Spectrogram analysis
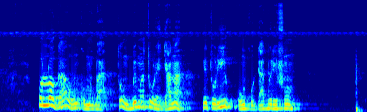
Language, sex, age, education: Yoruba, male, 46-60, tertiary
